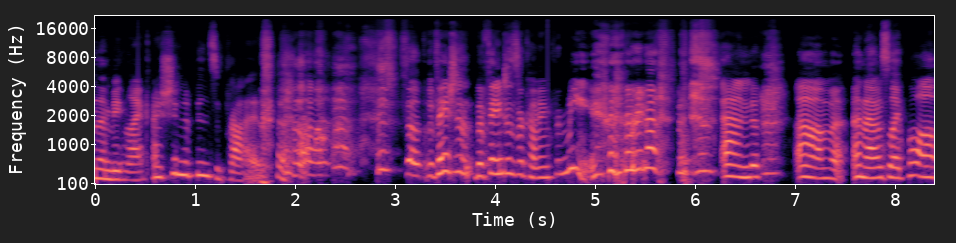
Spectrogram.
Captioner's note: laughs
